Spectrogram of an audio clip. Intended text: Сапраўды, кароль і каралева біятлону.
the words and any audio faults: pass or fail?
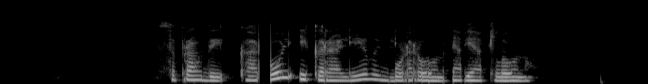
fail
